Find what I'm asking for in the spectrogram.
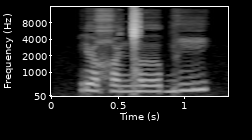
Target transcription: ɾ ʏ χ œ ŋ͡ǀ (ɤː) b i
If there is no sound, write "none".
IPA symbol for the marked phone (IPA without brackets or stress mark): ɤː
